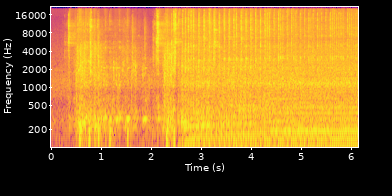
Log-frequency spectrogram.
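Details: Yard Machines lawnmower with Power Mower engine: pull-start chugs, then rough uneven running that won't reach full speed, as if choked; running rich from an oil-soaked air filter.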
